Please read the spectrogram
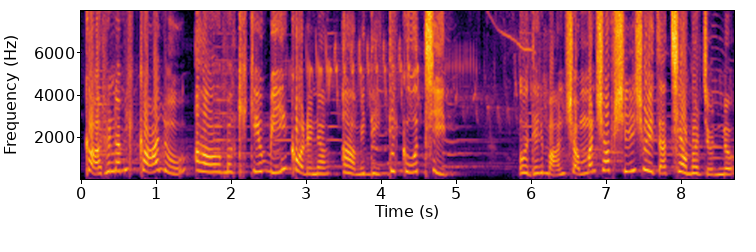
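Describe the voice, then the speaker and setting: A woman's voice: extremely high pitch, expressive, moderate pace. A woman voicing a meek, rejected young bride in a melodramatic cartoon, pleading and repeating her phrases. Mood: despairing. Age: young adult. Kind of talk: Bengali cartoon dubbing, melodrama. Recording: music behind the voice. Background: background music.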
